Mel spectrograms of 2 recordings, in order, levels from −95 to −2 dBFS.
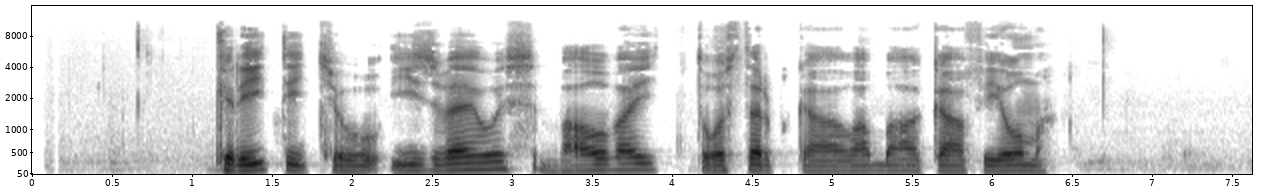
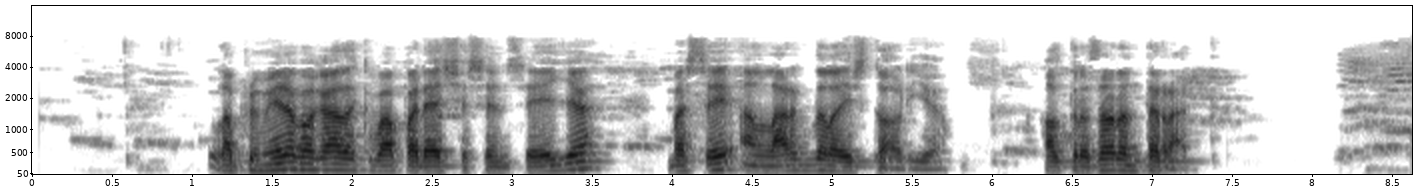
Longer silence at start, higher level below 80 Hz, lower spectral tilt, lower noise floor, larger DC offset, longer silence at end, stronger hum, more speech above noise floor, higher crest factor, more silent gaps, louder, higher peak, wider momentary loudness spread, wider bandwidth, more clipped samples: about the same, 1.15 s vs 1.1 s; about the same, -68 dBFS vs -64 dBFS; about the same, -5.5 dB/octave vs -5.5 dB/octave; second, -64 dBFS vs -85 dBFS; neither; first, 1.3 s vs 0 s; neither; second, 42 dB vs 68 dB; about the same, 22 dB vs 18 dB; neither; second, -22 LUFS vs -17 LUFS; about the same, -2 dBFS vs 0 dBFS; about the same, 10 LU vs 12 LU; first, 11 kHz vs 7.8 kHz; neither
